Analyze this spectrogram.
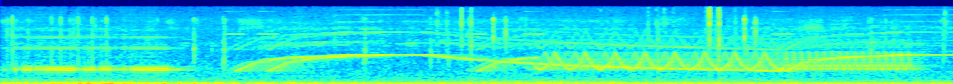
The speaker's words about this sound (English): That's the new siren that I got.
